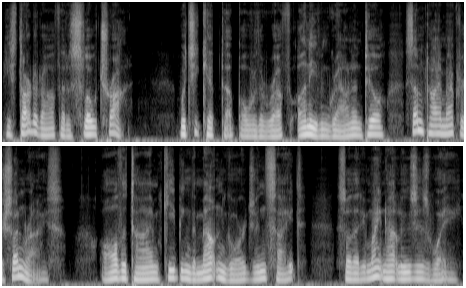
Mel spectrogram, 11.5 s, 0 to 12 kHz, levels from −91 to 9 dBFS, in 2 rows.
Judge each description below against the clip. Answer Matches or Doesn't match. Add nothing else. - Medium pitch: Doesn't match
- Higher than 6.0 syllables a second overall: Doesn't match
